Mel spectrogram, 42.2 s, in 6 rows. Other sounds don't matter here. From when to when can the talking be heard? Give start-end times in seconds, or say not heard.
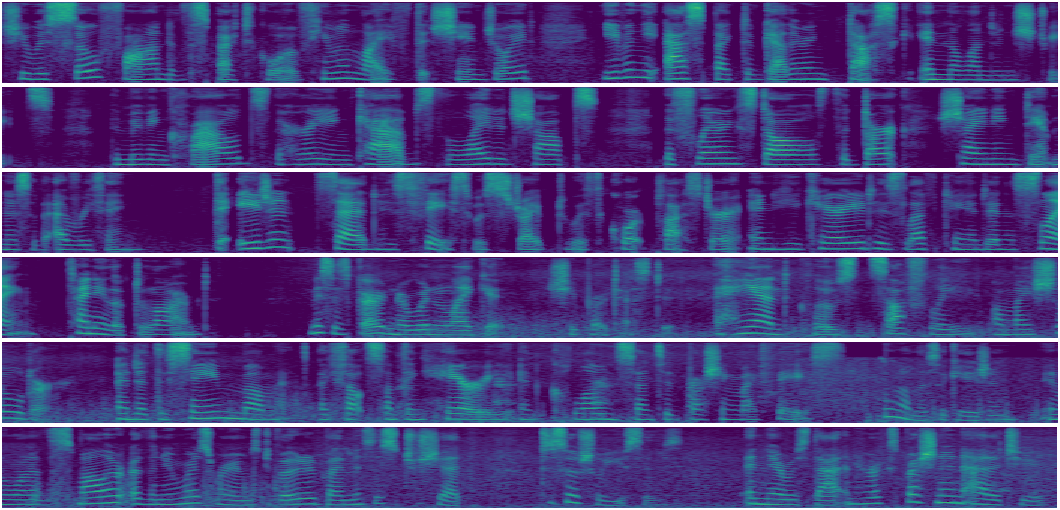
0.0-42.2.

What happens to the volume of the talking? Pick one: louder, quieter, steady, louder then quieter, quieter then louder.
steady.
